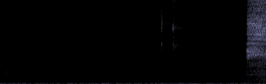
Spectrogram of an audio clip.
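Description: A few faint, quick clicks about a second in, from operating the computer while a dot grid is pasted onto the drawing screen. A man's voice resumes near the end.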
